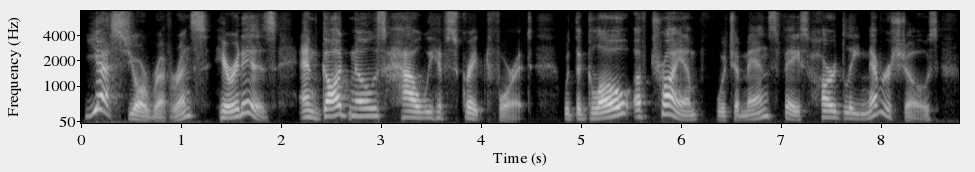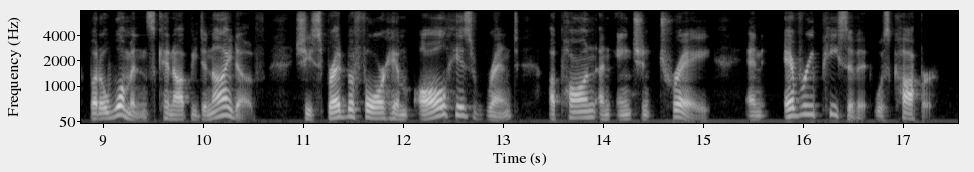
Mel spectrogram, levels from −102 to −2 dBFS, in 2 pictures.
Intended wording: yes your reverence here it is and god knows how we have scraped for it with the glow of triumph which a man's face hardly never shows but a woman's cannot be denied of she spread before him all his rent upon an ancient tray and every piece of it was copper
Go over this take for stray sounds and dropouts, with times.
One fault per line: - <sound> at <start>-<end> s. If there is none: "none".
none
